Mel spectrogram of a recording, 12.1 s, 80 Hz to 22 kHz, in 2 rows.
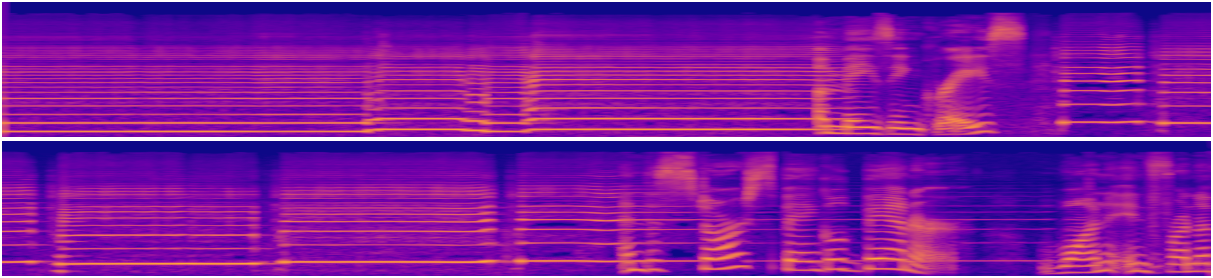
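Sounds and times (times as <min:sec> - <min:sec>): alto saxophone slow melody: 0:00.0 - 0:04.5, 0:05.2 - 0:11.3.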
